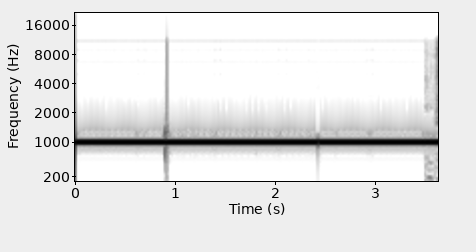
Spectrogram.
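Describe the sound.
A censor bleep for covering swearing: one steady, pure, high-pitched tone held unbroken for a few seconds, loud, with a couple of faint clicks.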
